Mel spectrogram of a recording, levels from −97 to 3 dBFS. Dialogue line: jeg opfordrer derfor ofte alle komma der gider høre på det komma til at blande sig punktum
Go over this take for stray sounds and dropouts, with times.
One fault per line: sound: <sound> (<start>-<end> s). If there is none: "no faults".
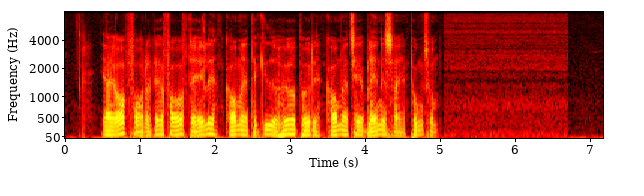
no faults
